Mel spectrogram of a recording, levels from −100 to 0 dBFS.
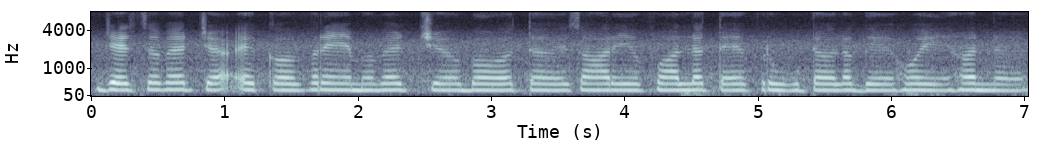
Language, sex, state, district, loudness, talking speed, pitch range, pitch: Punjabi, female, Punjab, Kapurthala, -18 LUFS, 110 wpm, 220-230 Hz, 225 Hz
